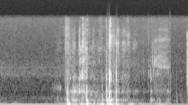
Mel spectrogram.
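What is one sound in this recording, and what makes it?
Wood is struck with repeated dull knocks.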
